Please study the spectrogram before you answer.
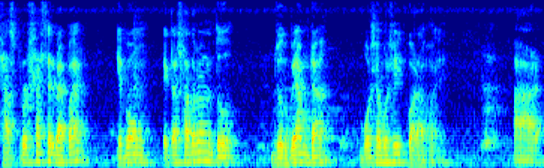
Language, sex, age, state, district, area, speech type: Bengali, male, 60+, West Bengal, North 24 Parganas, urban, spontaneous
